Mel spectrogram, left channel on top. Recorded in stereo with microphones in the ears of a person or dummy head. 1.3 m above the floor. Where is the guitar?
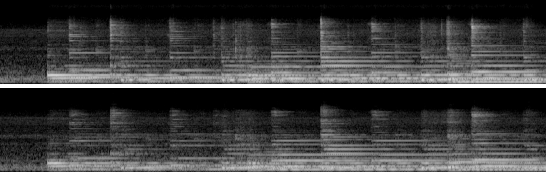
25° left (ahead or behind), 0.5 m.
